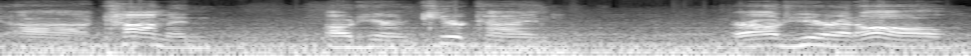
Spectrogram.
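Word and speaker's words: Kirchhayn: to a town i never knew how to pronounce this uh cure kind is how you pronounce it it looks really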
